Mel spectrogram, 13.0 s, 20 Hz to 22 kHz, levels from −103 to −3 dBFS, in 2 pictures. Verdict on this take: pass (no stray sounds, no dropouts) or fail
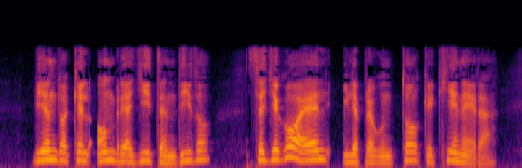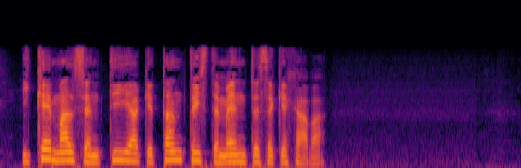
pass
